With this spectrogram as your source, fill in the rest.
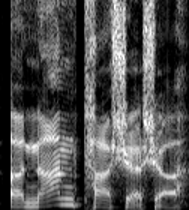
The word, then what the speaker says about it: Anantashesha: Let me make sure I'm pronouncing that right. Anantashesha.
